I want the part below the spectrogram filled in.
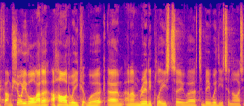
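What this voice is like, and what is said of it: Northern English accent. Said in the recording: “I grew up in a Blackpool boarding house, so I do speak Northern”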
